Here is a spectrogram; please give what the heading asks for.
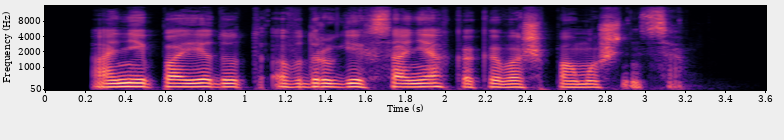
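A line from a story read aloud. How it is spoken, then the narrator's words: Calm explanation. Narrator (Russian): спокойно пояснил Рейган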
